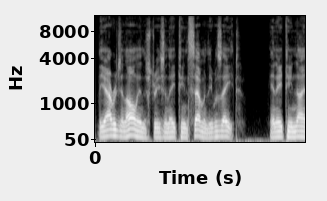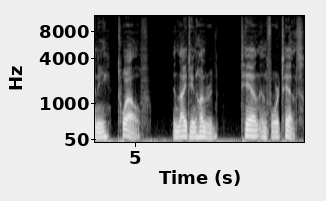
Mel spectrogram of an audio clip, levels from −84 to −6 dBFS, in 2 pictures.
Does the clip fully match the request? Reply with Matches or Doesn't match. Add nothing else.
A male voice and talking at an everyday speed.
Matches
